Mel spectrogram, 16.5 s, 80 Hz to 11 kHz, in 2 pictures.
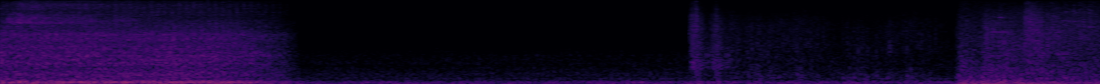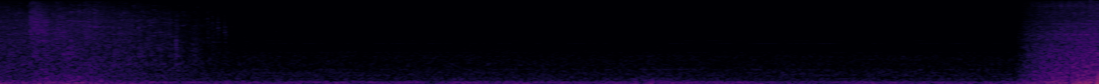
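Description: Bombs dropped from a Felixstowe F2.a flying boat in the flight game Rise of Flight explode over a harbour at about 5,000 feet. Heavy, booming blasts come in bursts over a constant engine drone, with no talking.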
